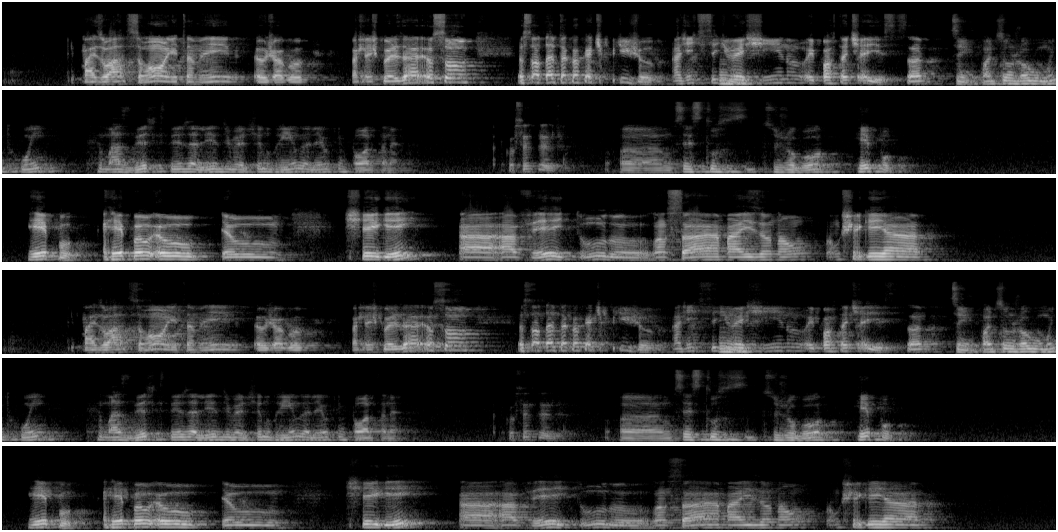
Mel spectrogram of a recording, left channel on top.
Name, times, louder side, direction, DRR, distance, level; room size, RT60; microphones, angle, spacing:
voice 1, 0.8-3.0 3.5-9.3 15.6-16.1 21.3-21.8 22.1-25.2 25.6-30.3, left 4 dB, 80° left, 7 dB, 1.3 m, -23 dB
voice 2, 9.5-11.0 11.4-14.5 16.7-18.8 19.1-19.5, right 1 dB, 5° right, 4 dB, 1.6 m, -27 dB
28.5 x 13.0 x 7.5 m, 0.73 s
head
